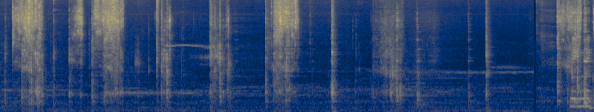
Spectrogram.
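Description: Packed cream is mixed into a creamy fruit custard, a spoon scraping and stirring against the bowl in close bursts of rough swishing with pauses between, and a little talk in the background.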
